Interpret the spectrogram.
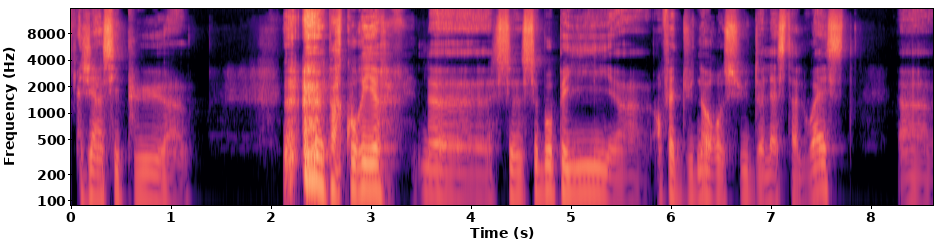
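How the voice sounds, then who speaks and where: Hesitant low-voiced man, dark tone. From Rwanda. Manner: hesitant, many fillers, formal wording. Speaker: family member introducing himself. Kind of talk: halting spoken self-introduction.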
